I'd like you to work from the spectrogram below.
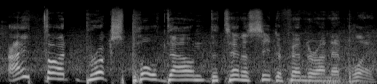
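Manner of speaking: normal talking voice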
